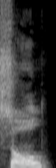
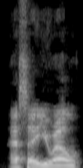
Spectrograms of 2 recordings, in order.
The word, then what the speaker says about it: Saul: It's pronounced Saul. I'll say that for the record, to rhyme with Paul. So if you were wondering how my name's pronounced, that's it. Saul, Saul.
